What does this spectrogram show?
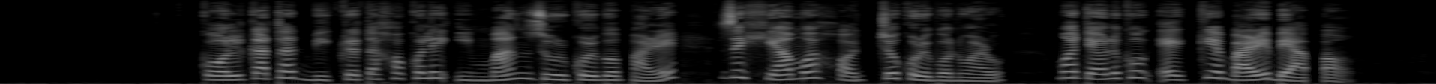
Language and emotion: Assamese, disgusted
